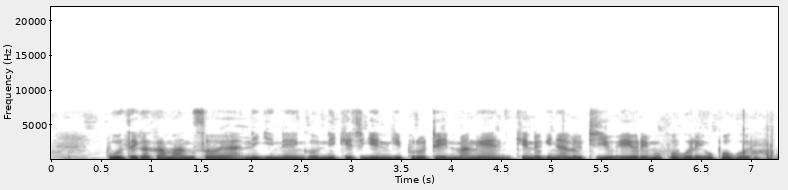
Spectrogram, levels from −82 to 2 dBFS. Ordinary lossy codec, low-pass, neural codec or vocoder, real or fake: none; 7.2 kHz; none; real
